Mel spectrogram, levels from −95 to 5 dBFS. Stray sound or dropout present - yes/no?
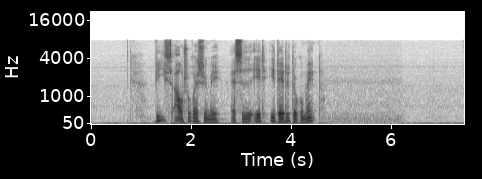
no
